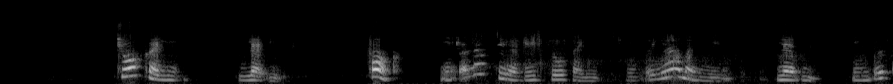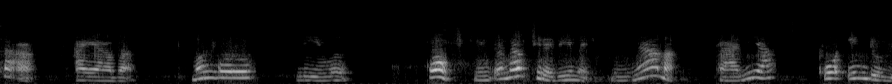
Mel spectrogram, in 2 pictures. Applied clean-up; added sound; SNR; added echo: neural separator model SepFormer DNS4.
